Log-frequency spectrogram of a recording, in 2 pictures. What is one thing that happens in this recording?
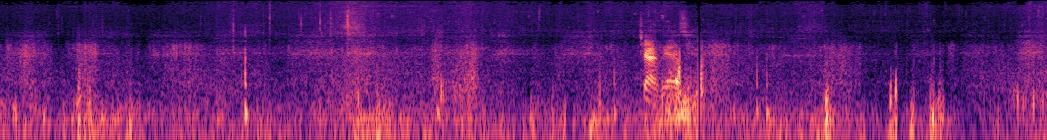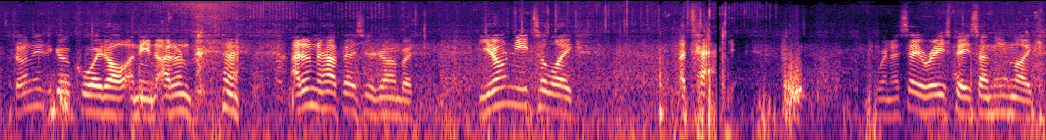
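Wind buffets loudly past a moving bicycle rider.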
